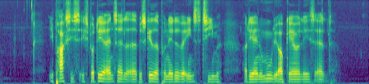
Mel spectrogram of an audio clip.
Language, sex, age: Danish, male, 20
